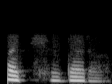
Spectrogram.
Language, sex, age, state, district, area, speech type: Sindhi, female, 45-60, Gujarat, Kutch, rural, conversation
